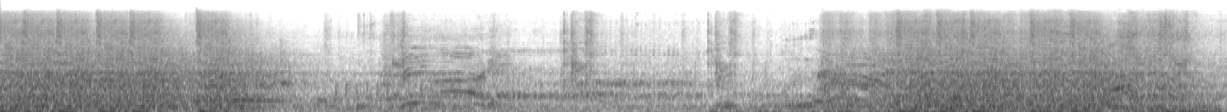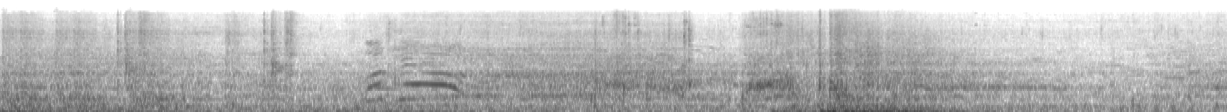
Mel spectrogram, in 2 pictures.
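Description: A shotgun fires loud blasts in quick bursts.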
